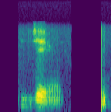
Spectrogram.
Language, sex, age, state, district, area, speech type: Hindi, male, 45-60, Uttar Pradesh, Lucknow, rural, conversation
